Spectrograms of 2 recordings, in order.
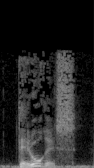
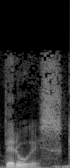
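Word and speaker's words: pteruges: Terugues, con P al principio. Como psicología, que no se pronuncia la P, pues igual, PT. Teruges.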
